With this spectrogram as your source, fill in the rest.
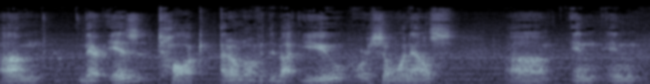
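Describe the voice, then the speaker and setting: Amid noticeable background noise and audible room echo, a man with a New York accent speaks at a fairly low pitch. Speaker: psychic medium. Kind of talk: psychic reading over video call. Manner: halting, many fillers.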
